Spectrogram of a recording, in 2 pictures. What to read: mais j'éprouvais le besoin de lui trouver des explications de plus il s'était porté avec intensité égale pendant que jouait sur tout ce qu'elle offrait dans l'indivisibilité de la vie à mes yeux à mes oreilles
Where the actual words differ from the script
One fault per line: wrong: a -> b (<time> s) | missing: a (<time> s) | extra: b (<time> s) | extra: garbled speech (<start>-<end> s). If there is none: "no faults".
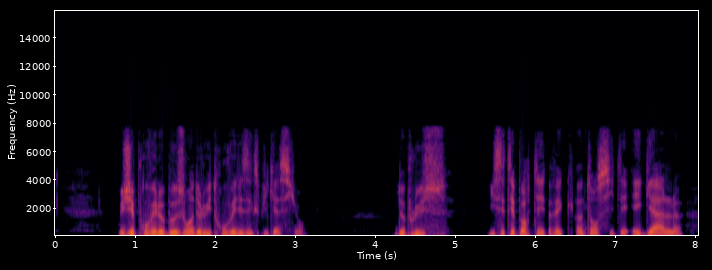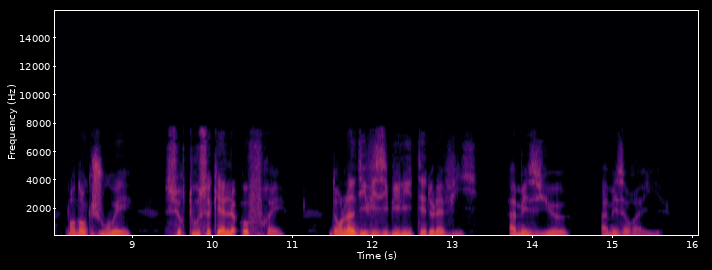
no faults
